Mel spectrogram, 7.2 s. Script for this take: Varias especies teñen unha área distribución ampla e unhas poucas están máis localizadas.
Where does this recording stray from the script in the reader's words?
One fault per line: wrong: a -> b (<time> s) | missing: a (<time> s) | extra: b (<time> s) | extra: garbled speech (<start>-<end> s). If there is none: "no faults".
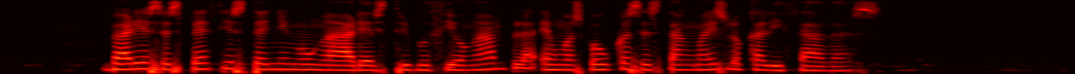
no faults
